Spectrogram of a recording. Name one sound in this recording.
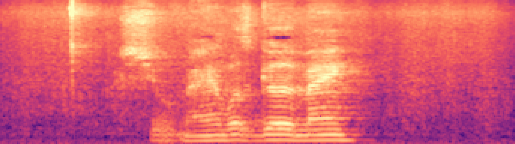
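A man speaks briefly and calmly, close to a phone microphone.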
